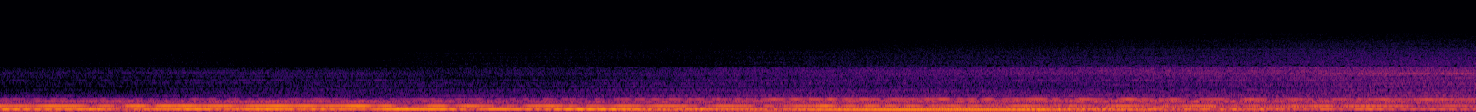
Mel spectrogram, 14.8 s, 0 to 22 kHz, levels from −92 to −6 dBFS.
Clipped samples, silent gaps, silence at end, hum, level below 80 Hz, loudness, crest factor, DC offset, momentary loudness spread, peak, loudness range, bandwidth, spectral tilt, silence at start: under 0.1%; none; 0 s; none; -52 dBFS; -36 LUFS; 12 dB; under 0.1%; 7 LU; -22 dBFS; 5 LU; 3.7 kHz; -11 dB/octave; 0 s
